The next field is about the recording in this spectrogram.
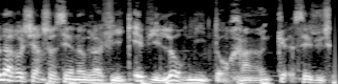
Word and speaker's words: ornithorynque: Bon, alors, je vais déjà vous dire comment ça se prononce. C'est ouais. L'ornithorynque. Alors, comment ça s'écrit, moi je le sais déjà, Anne, Cécile. – O-R-N-I-Y quelque part.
